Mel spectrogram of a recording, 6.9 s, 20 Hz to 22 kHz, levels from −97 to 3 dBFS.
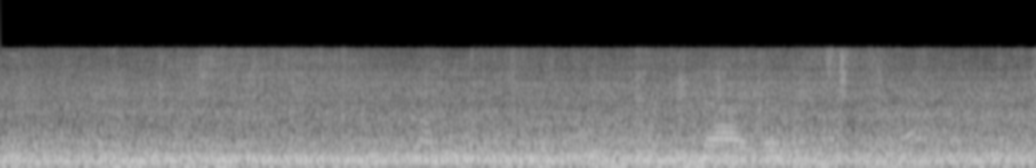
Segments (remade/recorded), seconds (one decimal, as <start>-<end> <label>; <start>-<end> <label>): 0.0-6.9 recorded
